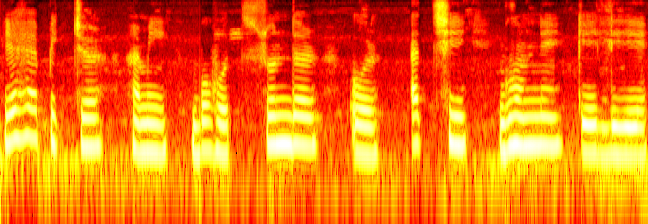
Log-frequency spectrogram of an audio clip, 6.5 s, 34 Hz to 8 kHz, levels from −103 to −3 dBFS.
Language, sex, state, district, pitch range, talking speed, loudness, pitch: Hindi, female, Rajasthan, Bikaner, 190-235 Hz, 100 wpm, -12 LUFS, 225 Hz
